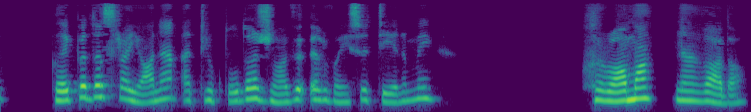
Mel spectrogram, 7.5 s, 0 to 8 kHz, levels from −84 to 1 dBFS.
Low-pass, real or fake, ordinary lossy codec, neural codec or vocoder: 7.2 kHz; fake; MP3, 32 kbps; codec, 16 kHz, about 1 kbps, DyCAST, with the encoder's durations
